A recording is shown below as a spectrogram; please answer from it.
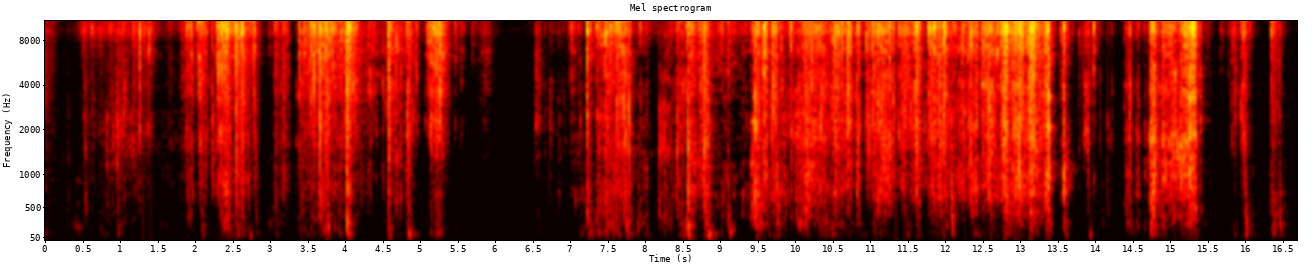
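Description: Plastic shrink wrap being torn and crinkled off a cardboard trading-card box, in bursts for the first five seconds or so. After a short pause comes a longer stretch of crinkling and rustling as the box is opened and its foil card packs are pulled out.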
